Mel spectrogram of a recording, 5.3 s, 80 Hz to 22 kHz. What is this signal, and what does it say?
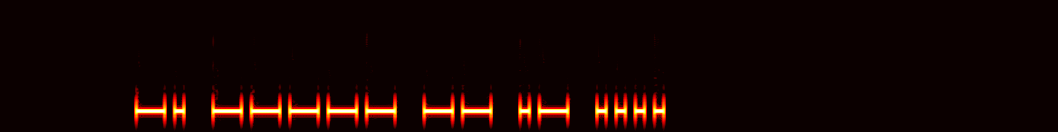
Morse code, heard as a keyed tone, about 25 wpm, 700 Hz. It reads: N0MAH
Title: USA Call Signs - 5 Characters - Repeated 3x - 25wpm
